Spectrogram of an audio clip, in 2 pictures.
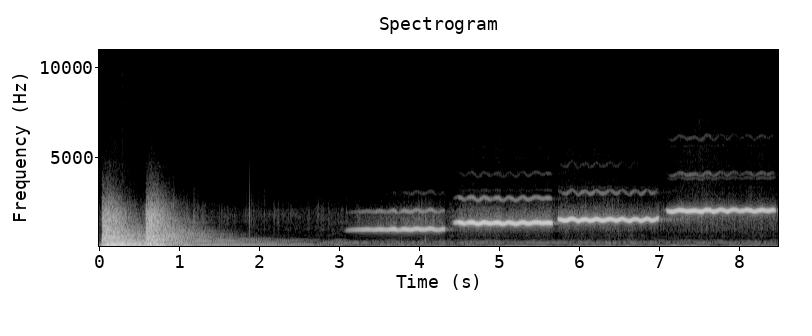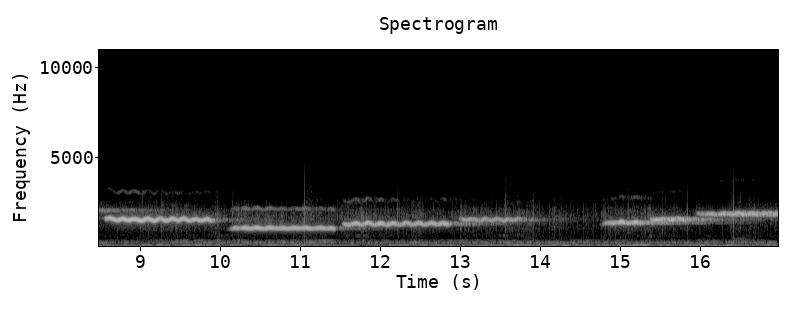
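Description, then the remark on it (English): A lone whistled melody, the signature theme of the radio program The Whistler, carries a slow, eerie tune of sustained, gliding notes, clear, after a brief low thump at the start, with a faint hum underneath. “That whistle be your signal for the Signal Oil program, The Whistler, each Wednesday at this same time.”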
